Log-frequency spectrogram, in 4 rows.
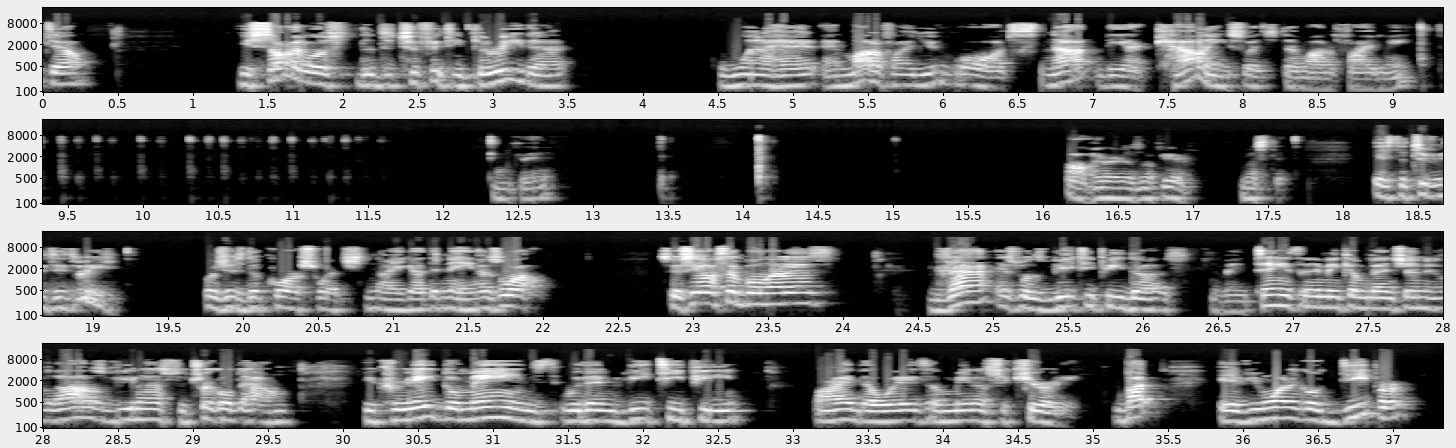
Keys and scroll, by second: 9.2 Return, 13.4 Up, 14.1 Return.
